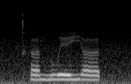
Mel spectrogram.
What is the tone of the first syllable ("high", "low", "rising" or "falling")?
low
